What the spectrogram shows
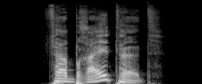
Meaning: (verb) past participle of verbreiten; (adjective) common, widespread, prevalent
- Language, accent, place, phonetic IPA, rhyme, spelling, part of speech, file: German, Germany, Berlin, [fɛɐ̯ˈbʁaɪ̯tət], -aɪ̯tət, verbreitet, adjective / verb, De-verbreitet.ogg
